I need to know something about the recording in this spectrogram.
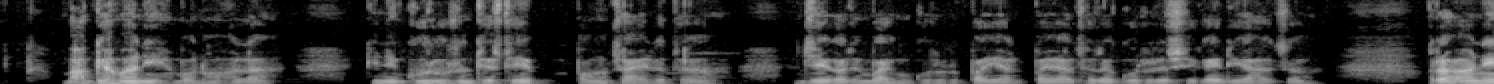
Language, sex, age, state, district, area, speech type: Nepali, male, 60+, West Bengal, Kalimpong, rural, spontaneous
